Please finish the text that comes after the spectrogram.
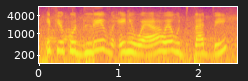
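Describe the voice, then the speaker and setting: Brisk woman asking questions on the street. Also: sits high. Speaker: off-camera interviewer. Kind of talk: rapid-fire interview questions. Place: busy city street outdoors. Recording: street traffic noise.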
